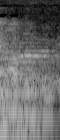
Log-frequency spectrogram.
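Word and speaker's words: Amr (عمرو): Nah kalau Ain Memro itu bacanya Umar ya kalau Ain Memro Wawu ini kan Ain Memro Wawu ya bacanya Amr ya di bidang integritas.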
